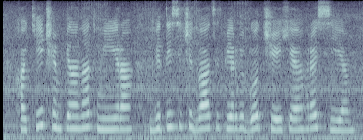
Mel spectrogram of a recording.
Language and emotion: Russian, neutral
